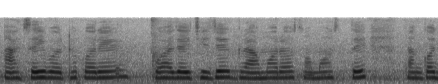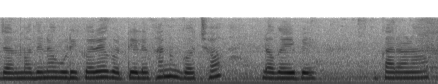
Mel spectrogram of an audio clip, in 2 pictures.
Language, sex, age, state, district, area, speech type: Odia, female, 30-45, Odisha, Subarnapur, urban, spontaneous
